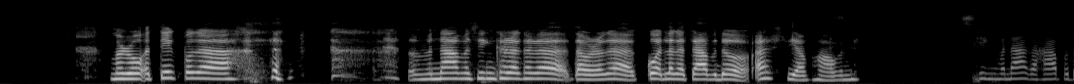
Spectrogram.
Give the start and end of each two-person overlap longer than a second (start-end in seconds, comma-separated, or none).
none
